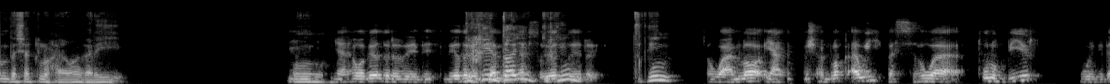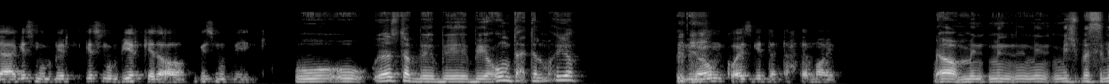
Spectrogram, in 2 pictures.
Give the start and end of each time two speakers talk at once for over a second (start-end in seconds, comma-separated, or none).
4.6-5.9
